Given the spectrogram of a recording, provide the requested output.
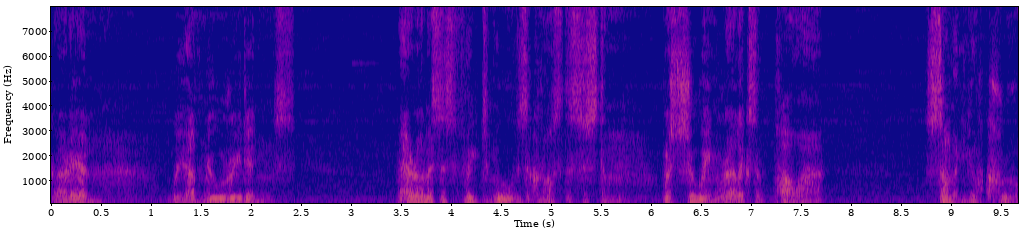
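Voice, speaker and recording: A man's put-on character voice with long, frequent pauses. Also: fairly high pitch for a man, moderate pace. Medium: video game. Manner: solemn.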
